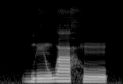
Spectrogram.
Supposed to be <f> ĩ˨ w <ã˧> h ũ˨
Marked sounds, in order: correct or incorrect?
incorrect: b, incorrect: a˧

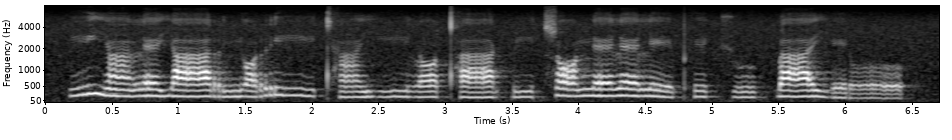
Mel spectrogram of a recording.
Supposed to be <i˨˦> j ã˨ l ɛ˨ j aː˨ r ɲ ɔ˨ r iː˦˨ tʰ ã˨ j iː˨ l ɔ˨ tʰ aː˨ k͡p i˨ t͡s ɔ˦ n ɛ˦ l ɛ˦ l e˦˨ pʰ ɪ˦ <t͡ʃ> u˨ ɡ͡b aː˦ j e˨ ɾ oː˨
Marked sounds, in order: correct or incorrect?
correct, correct

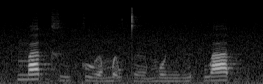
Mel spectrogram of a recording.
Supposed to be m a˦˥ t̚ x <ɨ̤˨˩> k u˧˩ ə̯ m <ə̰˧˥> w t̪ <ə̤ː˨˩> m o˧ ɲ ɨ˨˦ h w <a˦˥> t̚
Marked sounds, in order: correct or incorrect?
correct, correct, correct, correct

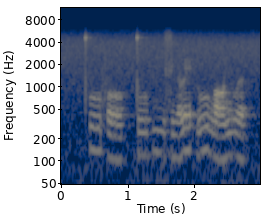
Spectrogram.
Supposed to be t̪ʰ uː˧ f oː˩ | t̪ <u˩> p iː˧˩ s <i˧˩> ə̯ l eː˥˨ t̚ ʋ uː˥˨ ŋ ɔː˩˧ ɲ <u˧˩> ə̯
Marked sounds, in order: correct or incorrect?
incorrect: uː˩, incorrect: i˩˧, correct

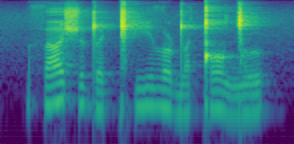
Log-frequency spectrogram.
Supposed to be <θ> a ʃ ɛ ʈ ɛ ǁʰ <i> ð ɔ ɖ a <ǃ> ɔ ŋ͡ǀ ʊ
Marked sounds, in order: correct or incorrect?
correct, correct, correct

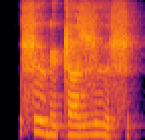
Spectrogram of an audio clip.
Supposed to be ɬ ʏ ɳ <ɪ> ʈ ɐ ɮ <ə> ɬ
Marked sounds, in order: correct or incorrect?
correct, incorrect: ʏ

